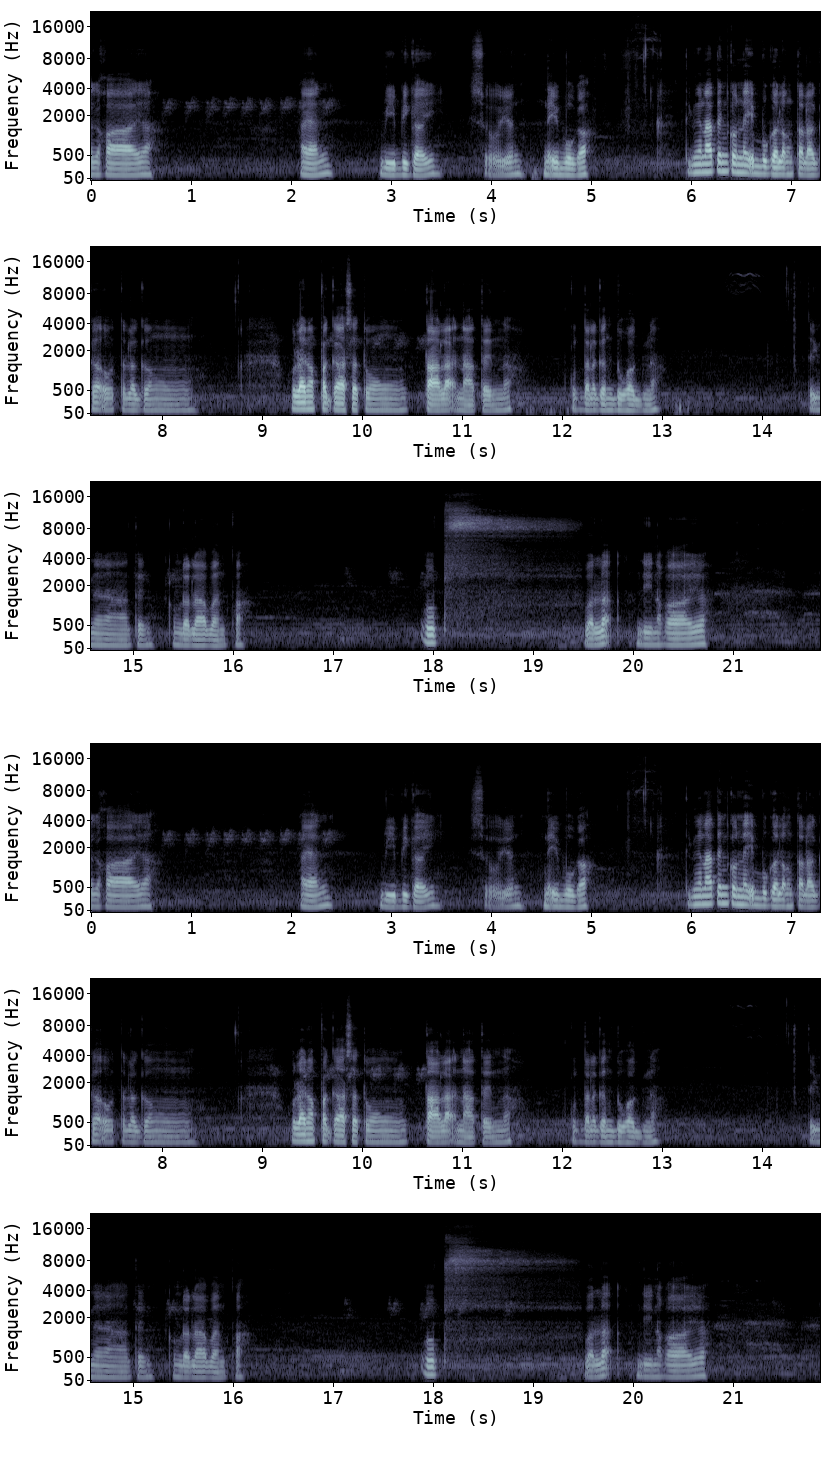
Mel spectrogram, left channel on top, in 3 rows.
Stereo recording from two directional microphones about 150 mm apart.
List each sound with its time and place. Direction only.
0.0 s speech: 15° left (ahead or behind)
2.0 s speech: 15° left (ahead or behind); by 10.4 s centre (ahead or behind)
10.6 s speech: 15° left (ahead or behind)
14.4 s speech: 15° left (ahead or behind)
17.8 s music: 15° left (ahead or behind)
